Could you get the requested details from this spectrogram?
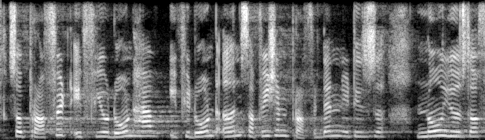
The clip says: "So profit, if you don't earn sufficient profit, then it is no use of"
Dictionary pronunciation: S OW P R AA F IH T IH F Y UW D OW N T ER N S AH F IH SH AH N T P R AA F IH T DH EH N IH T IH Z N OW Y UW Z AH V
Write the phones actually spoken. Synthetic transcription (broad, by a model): S OW P R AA F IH T IH F Y UW D OW N T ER N S AH F IH SH AH N T P R AA F IH T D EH N IH T IH Z N OW Y UW Z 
